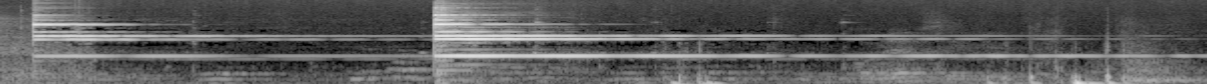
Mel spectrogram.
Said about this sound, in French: Il y a un certain nombre de clochers, en proportion non négligeable, où les cloches sont fausses. Il y a un certain nombre de clochers où les cloches ont un son rugueux qui n'est pas harmonieux.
